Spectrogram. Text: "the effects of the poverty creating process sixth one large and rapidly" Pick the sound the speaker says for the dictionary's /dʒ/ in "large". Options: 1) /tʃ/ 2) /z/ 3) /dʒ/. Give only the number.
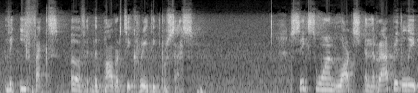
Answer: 1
